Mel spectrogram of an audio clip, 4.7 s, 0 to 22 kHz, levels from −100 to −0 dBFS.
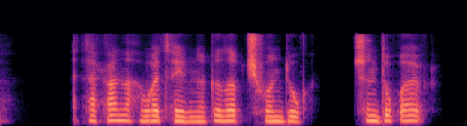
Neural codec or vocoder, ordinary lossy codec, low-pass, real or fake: codec, 16 kHz, about 1 kbps, DyCAST, with the encoder's durations; AAC, 32 kbps; 7.2 kHz; fake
